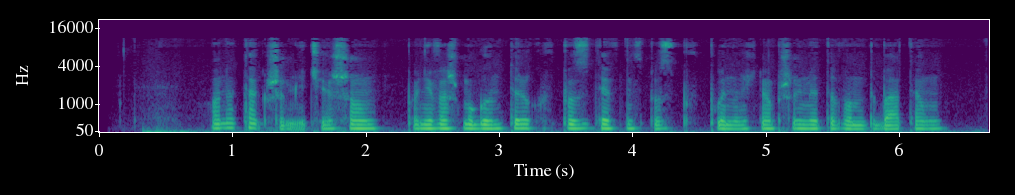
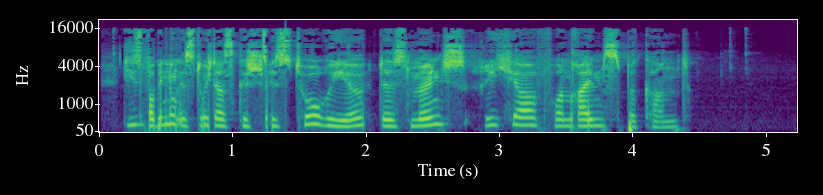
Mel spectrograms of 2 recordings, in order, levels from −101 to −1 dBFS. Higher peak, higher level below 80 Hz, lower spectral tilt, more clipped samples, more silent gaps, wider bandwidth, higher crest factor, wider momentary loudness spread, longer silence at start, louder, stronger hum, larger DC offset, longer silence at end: second, -18 dBFS vs 0 dBFS; second, -60 dBFS vs -52 dBFS; first, -6.5 dB/octave vs -1 dB/octave; neither; neither; second, 11.5 kHz vs 16.5 kHz; about the same, 16 dB vs 18 dB; second, 7 LU vs 14 LU; first, 0.35 s vs 0.2 s; second, -34 LUFS vs -15 LUFS; neither; neither; second, 0.35 s vs 0.8 s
